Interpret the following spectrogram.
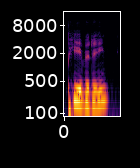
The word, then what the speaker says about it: Peabody: 15th 1902 in Peabody which is how you spell it even though I mean how you say it even though it's spelt Peabody its Peabody and she was known to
